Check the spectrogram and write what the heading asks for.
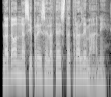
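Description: A man narrating an audiobook in an expressive storytelling manner. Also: mid-range voice, moderate pace, no echo, studio quality.

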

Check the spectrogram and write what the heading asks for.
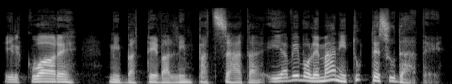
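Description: A man's voice: medium pitch, moderate pace, no room sound. Guy reading a storybook aloud, voice jumps all over, dry close sound. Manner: expressive, dramatic storytelling. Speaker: audiobook narrator. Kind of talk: first-person storybook narration.

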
